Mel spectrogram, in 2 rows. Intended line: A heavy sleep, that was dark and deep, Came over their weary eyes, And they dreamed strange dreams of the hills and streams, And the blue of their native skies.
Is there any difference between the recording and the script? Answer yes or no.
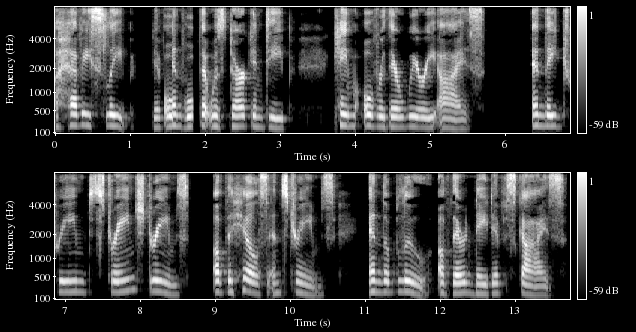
yes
